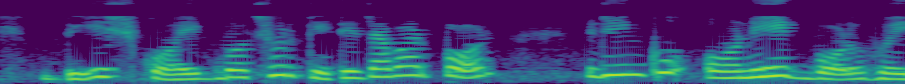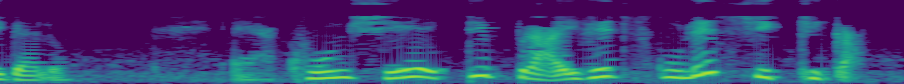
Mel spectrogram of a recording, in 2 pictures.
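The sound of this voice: A woman's fairly high voice with a dark, mellow tone, a slightly husky edge, lively intonation and a fairly slow pace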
